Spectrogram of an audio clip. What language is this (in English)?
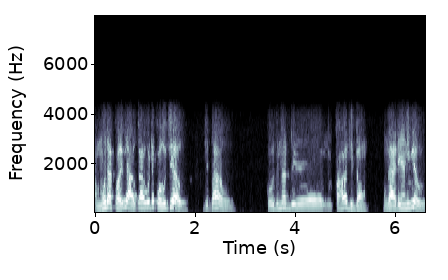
Odia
